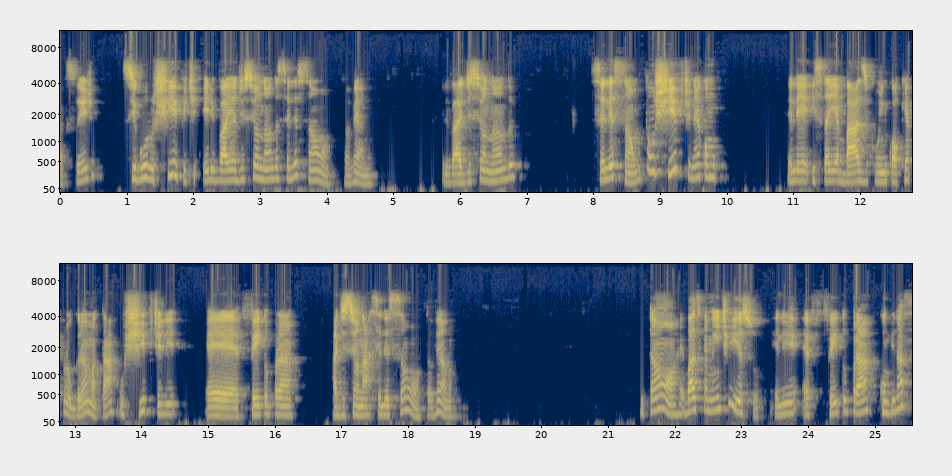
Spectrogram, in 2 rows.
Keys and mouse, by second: 1.6 middle click, 1.8-25.5 right drag.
